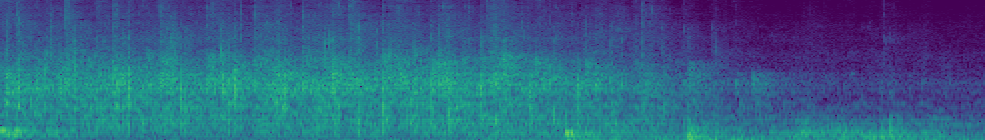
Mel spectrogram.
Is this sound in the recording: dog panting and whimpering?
no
